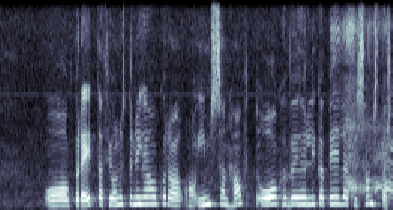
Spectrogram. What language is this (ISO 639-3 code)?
isl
